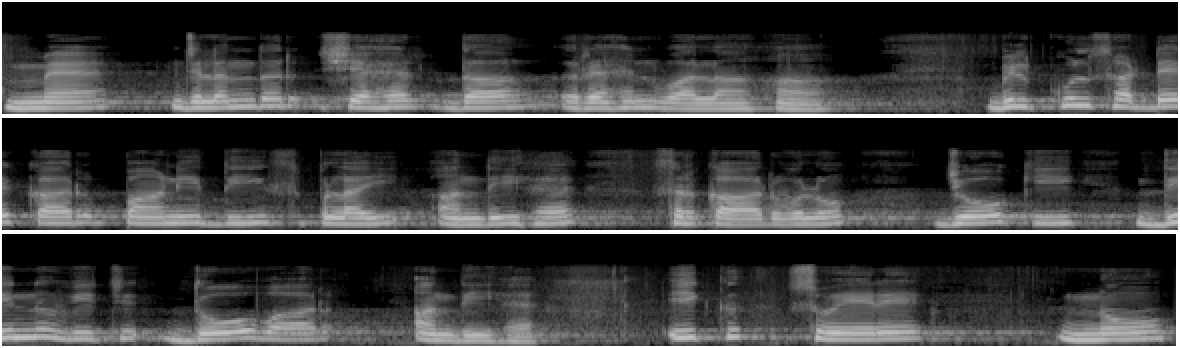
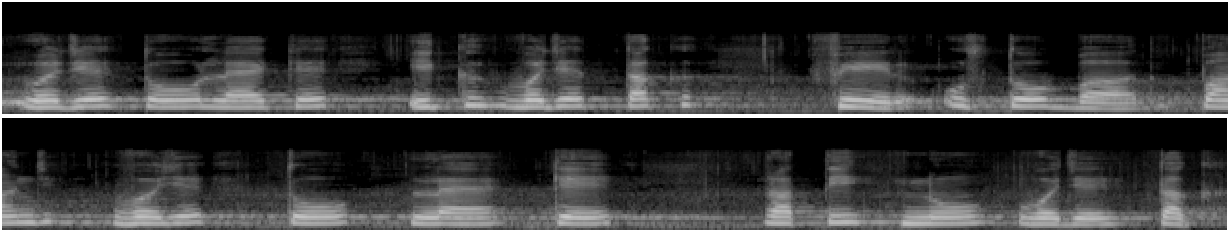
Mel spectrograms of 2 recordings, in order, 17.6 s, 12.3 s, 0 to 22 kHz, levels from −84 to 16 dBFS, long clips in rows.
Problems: constant background noise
